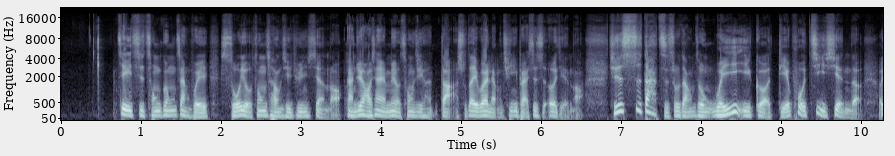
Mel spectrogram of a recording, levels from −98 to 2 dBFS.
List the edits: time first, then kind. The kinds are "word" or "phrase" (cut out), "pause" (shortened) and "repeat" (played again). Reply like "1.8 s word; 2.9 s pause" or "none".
3.5 s word

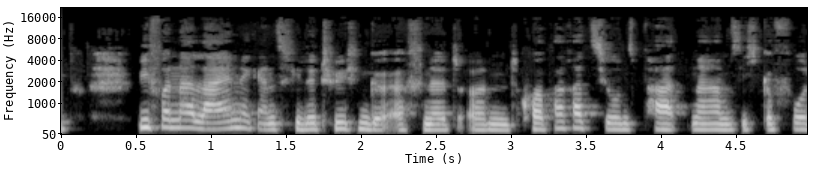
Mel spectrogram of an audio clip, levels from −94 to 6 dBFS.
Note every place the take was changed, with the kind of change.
none

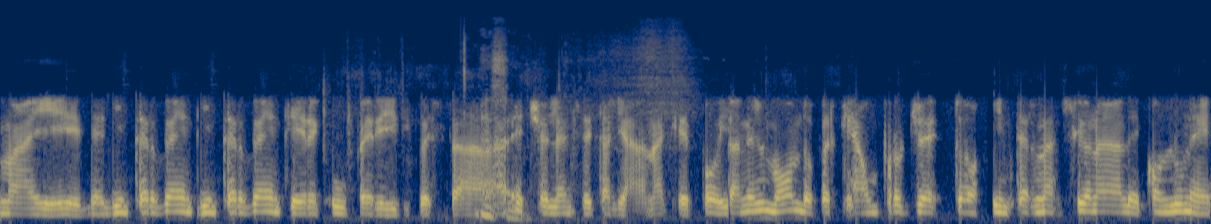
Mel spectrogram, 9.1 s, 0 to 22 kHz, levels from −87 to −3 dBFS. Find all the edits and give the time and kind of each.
1.5 s repeat; 5.4 s phrase; 7.4 s pause

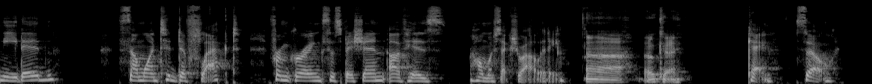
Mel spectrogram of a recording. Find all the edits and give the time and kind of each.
none

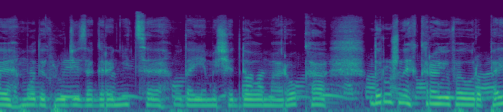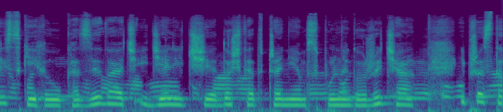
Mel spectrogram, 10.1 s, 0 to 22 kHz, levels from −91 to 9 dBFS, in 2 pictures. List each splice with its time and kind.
2.4 s phrase; 5.5 s word

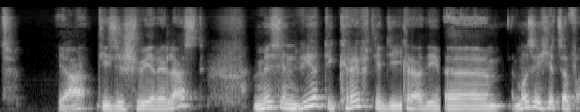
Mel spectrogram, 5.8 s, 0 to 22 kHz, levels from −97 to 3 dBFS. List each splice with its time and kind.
1.0 s word; 4.0 s word; 4.4 s phrase

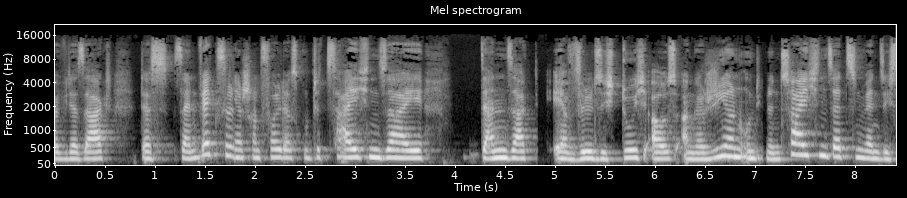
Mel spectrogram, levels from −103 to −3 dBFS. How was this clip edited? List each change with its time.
1.8 s word; 4.8 s word; 7.1 s word

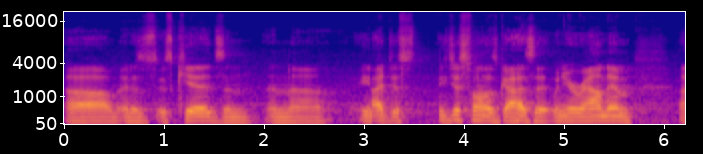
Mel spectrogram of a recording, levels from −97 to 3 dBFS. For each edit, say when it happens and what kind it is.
3.1 s word

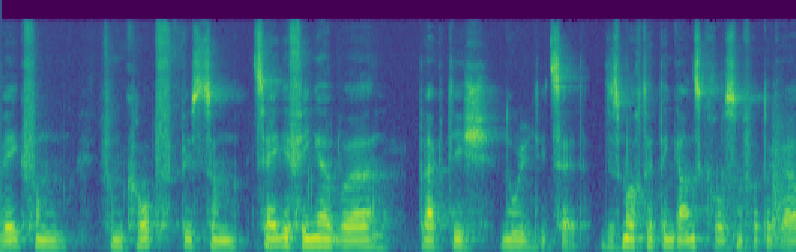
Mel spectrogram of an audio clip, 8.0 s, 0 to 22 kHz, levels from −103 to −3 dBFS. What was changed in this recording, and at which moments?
2.5 s pause; 4.0 s pause; 5.9 s pause

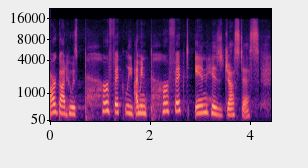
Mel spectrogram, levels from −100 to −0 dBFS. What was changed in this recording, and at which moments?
1.7 s word

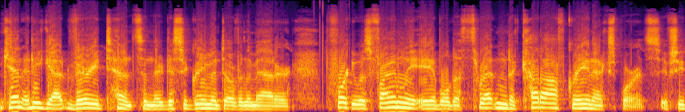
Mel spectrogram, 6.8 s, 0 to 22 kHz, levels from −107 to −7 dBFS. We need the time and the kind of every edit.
3.5 s word

